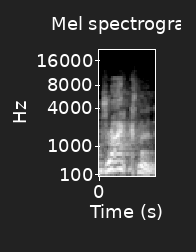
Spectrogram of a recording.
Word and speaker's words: Drachman: all carried away first of all uh drachman is that how your name's pronounced yeah and do just tell me you'll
